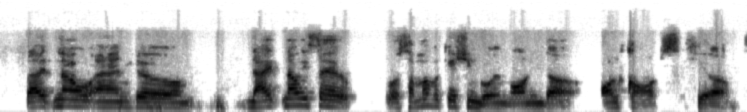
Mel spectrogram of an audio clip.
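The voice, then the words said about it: Strong accent. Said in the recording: “your accent a little bit because it's a bit strong”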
